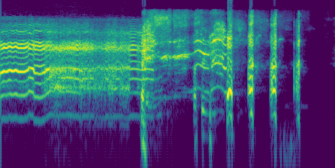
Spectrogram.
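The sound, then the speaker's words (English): A voice imitates an actor's high, Pavarotti-like operatic scream, holding one loud, wavering note for nearly two seconds before it breaks into a string of short, sharp yelps and gasps. “His scream is just this one. It's like a Pavarotti, just like a.”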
